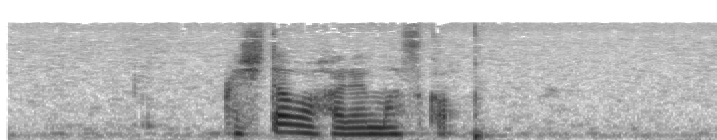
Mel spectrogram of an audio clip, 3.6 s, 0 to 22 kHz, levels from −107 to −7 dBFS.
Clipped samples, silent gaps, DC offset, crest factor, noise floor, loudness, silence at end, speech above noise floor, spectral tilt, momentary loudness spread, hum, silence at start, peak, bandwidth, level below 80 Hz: under 0.1%; none; under 0.1%; 22 dB; -58 dBFS; -28 LUFS; 1.2 s; 31 dB; -5 dB/octave; 13 LU; none; 0.75 s; -10 dBFS; 11.5 kHz; -56 dBFS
